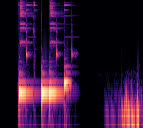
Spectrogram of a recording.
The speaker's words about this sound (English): Now my phone's ringing. Hold on.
